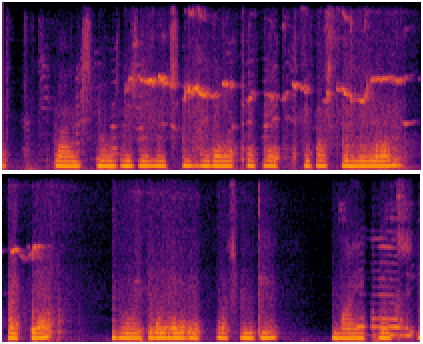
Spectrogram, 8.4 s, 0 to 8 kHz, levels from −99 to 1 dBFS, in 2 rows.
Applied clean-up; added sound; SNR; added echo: neural mask model RNNoise.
